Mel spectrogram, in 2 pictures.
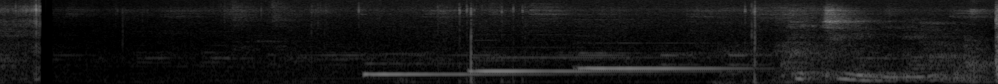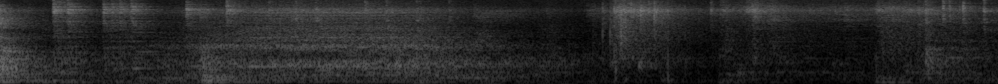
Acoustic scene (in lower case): elevator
